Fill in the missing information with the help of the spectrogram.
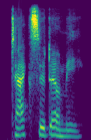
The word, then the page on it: taxidermy: Indian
